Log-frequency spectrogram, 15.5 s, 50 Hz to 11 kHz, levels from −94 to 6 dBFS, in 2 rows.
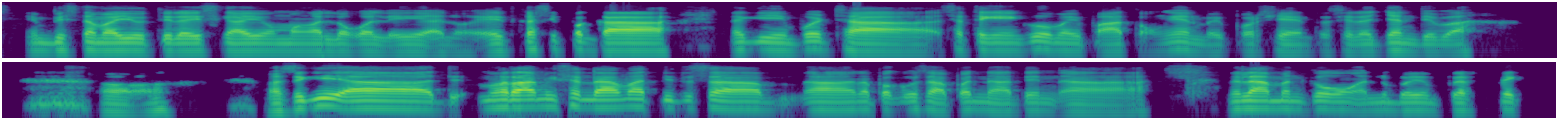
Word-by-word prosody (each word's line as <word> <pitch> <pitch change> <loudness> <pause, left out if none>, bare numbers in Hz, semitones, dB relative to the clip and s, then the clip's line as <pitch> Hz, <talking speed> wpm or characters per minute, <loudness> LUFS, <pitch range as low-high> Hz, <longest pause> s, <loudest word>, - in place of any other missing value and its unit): imbes 110 +1 -7
na 125 - +2
ma 115 - +3
utilize 110 -1 0
nga 105 - +2
yung 105 0 -2
mga 105 0 -4
local 100 -1 -4
eh, 95 +2 -5
ano - - -7
eh, - - -3
kasi - - -3
pagka 110 -1 +6 0.3
nag-iimport 120 0 -4
sa 100 -2 +4
sa - - -9
tingin 115 -2 +1
ko 130 -2 -3
may 105 -2 -6
patong 100 +2 -4
'yan, 120 -3 -4
may 95 -1 -14
porsyento 95 0 -7
sila 95 +1 -7
diyan 110 -1 -3
'di 95 - -7
ba? 95 0 -4 0.9
Oo - - -5 0.5
o 105 - +1
sige 155 +7 +3
ah, 135 -2 +6 0.2
maraming 150 +2 +6
salamat 155 -1 +3
dito 135 -1 -11
sa 125 -1 +3 0.2
ah, 120 0 +2
napag-usapan 125 0 -3
natin 110 +1 -5
ah, 95 -3 -5 0.4
nalaman 135 0 +3
ko 125 -2 -3
kung - - -4
ano 115 - -13
ba 115 0 -5
yung 115 -2 -8
perpek - - -4
115 Hz, 180 wpm, -22 LUFS, 105-130 Hz, 0.9 s, pagka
